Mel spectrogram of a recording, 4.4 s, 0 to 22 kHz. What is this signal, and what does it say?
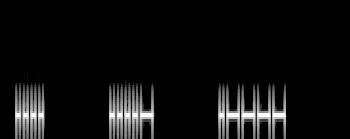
Morse code, heard as a keyed tone, about 25 wpm, spaced as for 9 wpm, 700 Hz. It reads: H41
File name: course / 25:10wpm / 093 Lesson 16e - Letter c - Three Characters 25wpm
